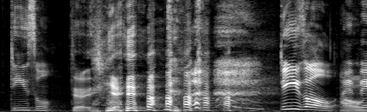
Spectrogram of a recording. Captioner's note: laughs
